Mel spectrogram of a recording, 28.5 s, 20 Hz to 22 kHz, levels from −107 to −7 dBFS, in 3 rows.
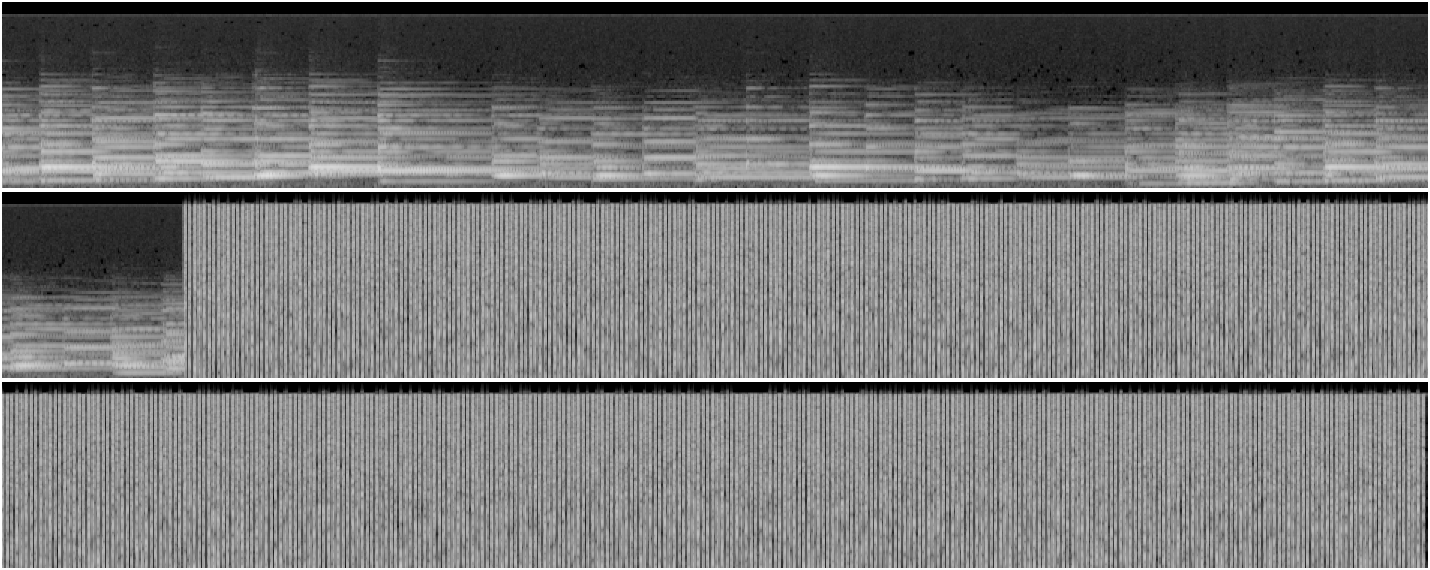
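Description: From 10.72 s to the end, the sound is replaced by very loud, harsh static chattering at 31.25 bursts per second, each burst about 9.3 ms followed by silence. This is a compressed stream played as audio: undecoded AC-3 data, consistent with a 448 kbps stream, being reproduced as raw samples.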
